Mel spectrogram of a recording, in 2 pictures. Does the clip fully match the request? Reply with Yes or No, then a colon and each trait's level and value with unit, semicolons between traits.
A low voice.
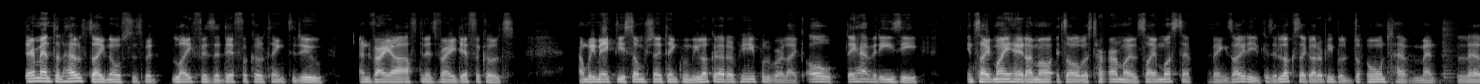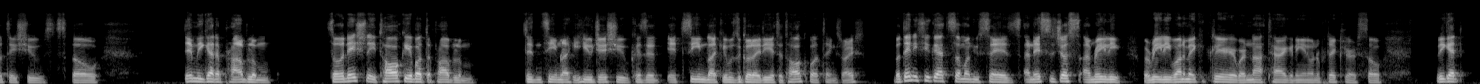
Yes: low, 110 Hz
